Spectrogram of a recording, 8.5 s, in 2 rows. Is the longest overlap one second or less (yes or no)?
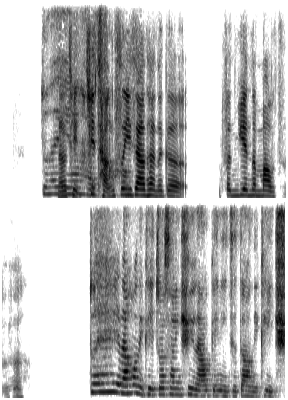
no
